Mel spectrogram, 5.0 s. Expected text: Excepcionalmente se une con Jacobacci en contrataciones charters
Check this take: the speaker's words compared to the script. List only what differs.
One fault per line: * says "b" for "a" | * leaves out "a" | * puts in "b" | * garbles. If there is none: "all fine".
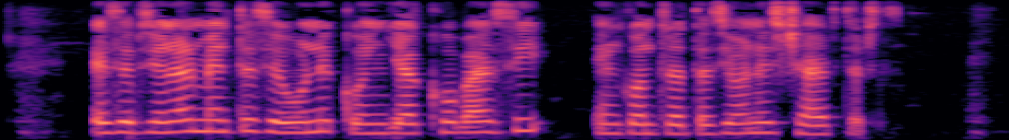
all fine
